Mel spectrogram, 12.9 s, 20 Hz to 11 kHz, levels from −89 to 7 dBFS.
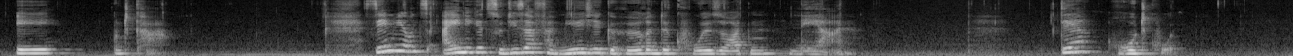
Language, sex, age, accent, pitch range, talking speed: German, female, 50-69, German, 180-230 Hz, 75 wpm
